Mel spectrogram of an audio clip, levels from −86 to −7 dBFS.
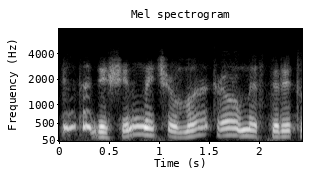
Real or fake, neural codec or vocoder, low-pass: fake; codec, 16 kHz in and 24 kHz out, 0.9 kbps, LongCat-Audio-Codec, four codebook decoder; 7.2 kHz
